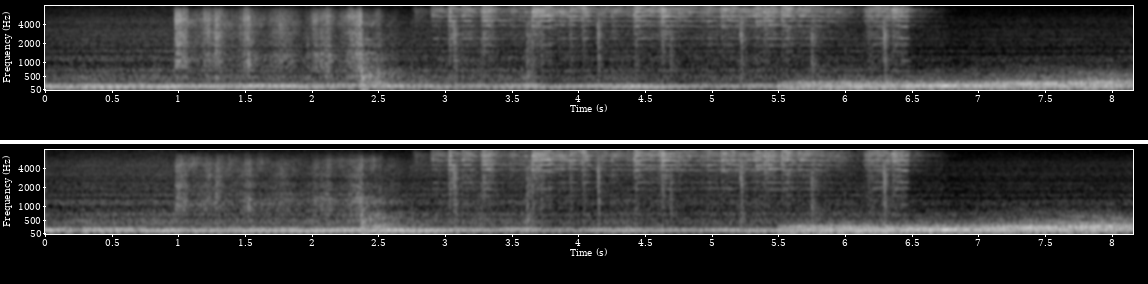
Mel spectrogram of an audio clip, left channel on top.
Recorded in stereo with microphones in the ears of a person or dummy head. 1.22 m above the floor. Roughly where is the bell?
Centre.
